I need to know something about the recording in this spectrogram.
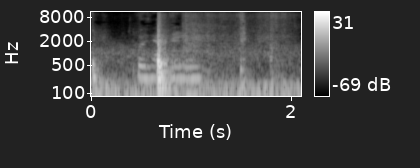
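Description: A single sharp knock, the loudest sound here, as something is set down on a glass tabletop, followed by a fainter tap about a second later.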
